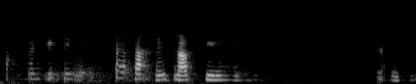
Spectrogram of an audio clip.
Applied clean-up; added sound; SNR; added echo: neural mask model DeepFilterNet 3.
